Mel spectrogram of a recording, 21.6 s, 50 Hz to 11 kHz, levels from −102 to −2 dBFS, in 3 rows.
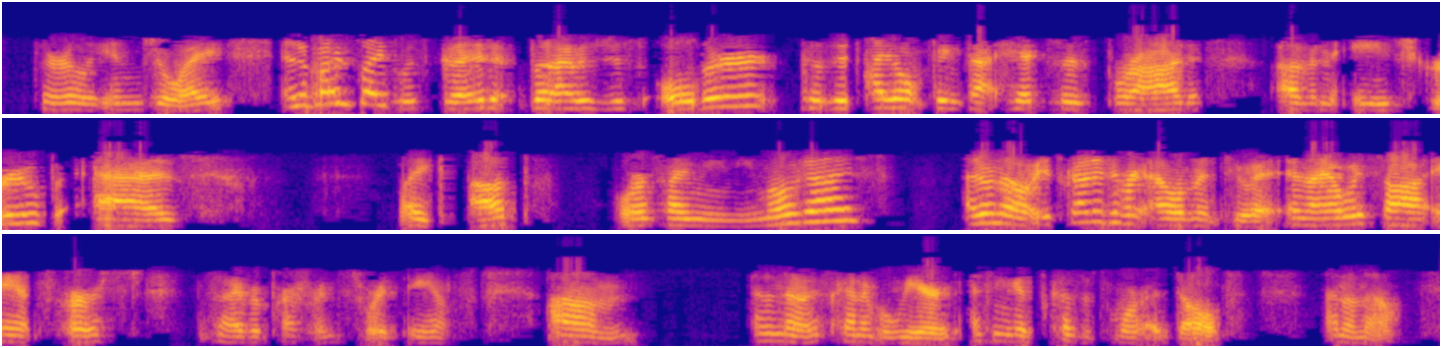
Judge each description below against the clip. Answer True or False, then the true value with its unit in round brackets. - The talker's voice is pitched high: True (215 Hz)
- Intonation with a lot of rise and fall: True (7.3 semitones)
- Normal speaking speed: False (210 wpm)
